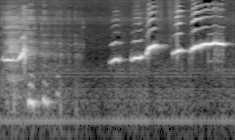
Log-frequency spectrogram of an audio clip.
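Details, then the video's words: Male pet cockatiel singing songs to his mate indoors, who is less than impressed: a brief harsh chatter, then a melodic phrase of clear whistled notes rising step by step into a sustained high tone. "Talking Cockatiel talks, and sings, and plays Peek-a-boo!"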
